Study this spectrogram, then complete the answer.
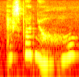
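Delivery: imitating a boy who can't believe it. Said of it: "He was, like, so surprised too".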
